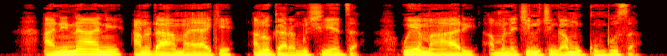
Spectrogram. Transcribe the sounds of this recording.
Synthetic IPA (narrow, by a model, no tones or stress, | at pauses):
aninaːniano̞ɗaɦamajake̞ | ano̞ɡʱaɾamut͡ʃie̞ːd͡za | uje̞maɦːɾiɦamunat͡ʃin̤ut͡ʃiŋɡamuɡʱumbuːsa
